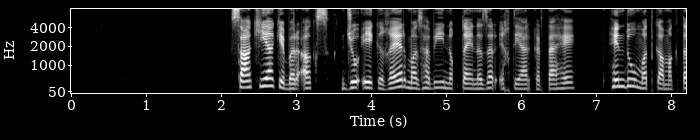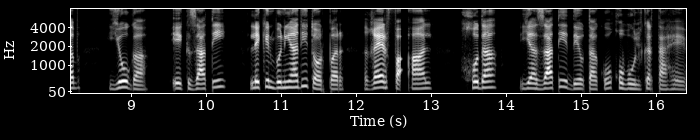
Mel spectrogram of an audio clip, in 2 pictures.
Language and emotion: Urdu, neutral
